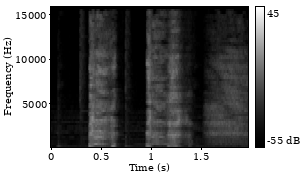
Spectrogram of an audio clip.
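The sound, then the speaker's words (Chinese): An older man coughs twice, two short throaty bursts of similar loudness separated by a brief pause. “穆老爷也看到了，他咳了两声才缓缓地问道”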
